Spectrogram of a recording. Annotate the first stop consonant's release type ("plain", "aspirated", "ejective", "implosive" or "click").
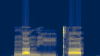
aspirated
